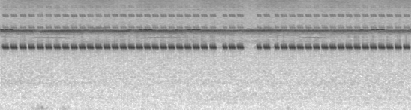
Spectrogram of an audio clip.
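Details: Tree cricket singing in autumn in woodland along a riverside: a continuous, high, rapidly pulsed ringing trill, steady in pitch and loudness, with a brief break around the middle, over faint low background rustle.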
